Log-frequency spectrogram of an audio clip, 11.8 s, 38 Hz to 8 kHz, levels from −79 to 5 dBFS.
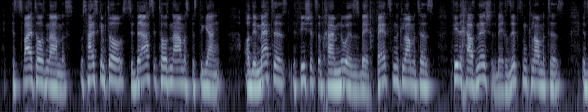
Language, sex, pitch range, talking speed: English, male, 130-170 Hz, 50 wpm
